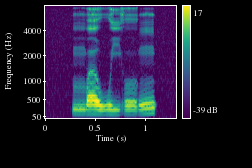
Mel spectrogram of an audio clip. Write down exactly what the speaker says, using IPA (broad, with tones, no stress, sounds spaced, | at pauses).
m ɐ˨ w j ʊ˨˥ ŋ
